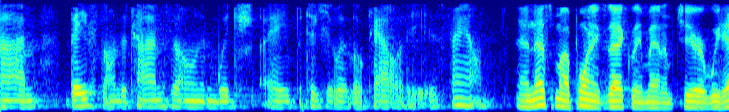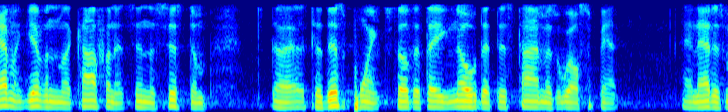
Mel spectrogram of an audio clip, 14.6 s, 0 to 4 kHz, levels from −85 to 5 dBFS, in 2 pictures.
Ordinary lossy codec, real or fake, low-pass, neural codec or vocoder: MP3, 24 kbps; fake; 3.6 kHz; vocoder, 22.05 kHz, 80 mel bands, Vocos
